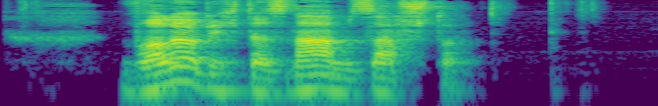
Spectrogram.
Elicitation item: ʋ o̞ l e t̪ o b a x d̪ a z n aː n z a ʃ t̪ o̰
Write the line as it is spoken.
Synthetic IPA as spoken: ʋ o̞ l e o b i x d̪ a z n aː m z a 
